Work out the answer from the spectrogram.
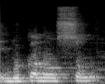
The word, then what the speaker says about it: nous commençons: Y lo mismo con commencer, pero con la C esta vez, con la C para permitir que la pronunciación se siga vigente, se modifica la C en cécédia, y así se dice nous commençons et nous commençons, como sería el caso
